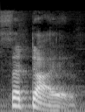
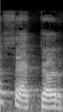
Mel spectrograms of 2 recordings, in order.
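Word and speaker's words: satyr: सटायर कह लो या सैटर कह लो। ठीक है? मतलब ए प्रोनाउंसिएशन ज Google पे सर्च करोगे ना बड़ी डिफरेंट-डिफरेंट है। ठीक है? सेटर सटायर। ठीक है? कुछ भी कह लो।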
